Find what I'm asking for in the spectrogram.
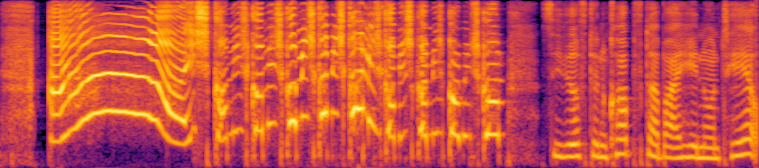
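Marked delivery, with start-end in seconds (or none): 0.0-3.9 extremely high, loud shrieking chant; piercing fake climax; mock orgasm scream. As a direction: scream like a hammy dub actress. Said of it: "bis sie schließlich schreit".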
